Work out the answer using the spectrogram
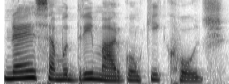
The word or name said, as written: समुद्री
